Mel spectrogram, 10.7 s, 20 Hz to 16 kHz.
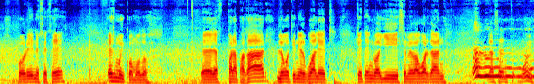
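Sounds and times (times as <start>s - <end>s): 
speech: 0.4s - 1.4s, 2.1s - 3.1s, 4.0s - 9.0s, 9.8s - 10.6s
small Polish dog howling and yelping: 9.5s - 10.6s.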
